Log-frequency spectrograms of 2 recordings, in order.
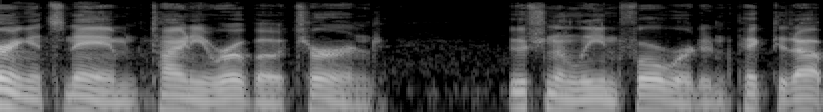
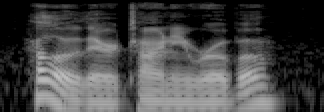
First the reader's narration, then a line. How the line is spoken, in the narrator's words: said Uterna cheerfully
